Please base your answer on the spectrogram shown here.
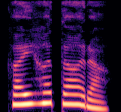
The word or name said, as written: ಕೈಹತಾರ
